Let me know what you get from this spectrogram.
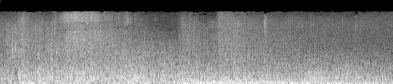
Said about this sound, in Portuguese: Depois que gritou, os sete trovões responderam com um estrondo.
